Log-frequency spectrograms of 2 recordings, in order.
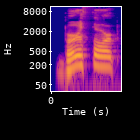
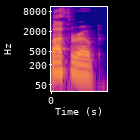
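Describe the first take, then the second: First: The name ends with a 'thorpe' sound. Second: The name ends with a 'thrope' sound. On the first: The speaker calls it right. "I've been pronouncing it wrong" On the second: The speaker calls it wrong. "I think last time I said like Buthrope"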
